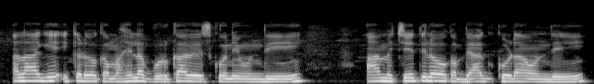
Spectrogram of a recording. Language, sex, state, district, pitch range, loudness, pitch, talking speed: Telugu, male, Telangana, Hyderabad, 130-155 Hz, -12 LUFS, 145 Hz, 130 wpm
